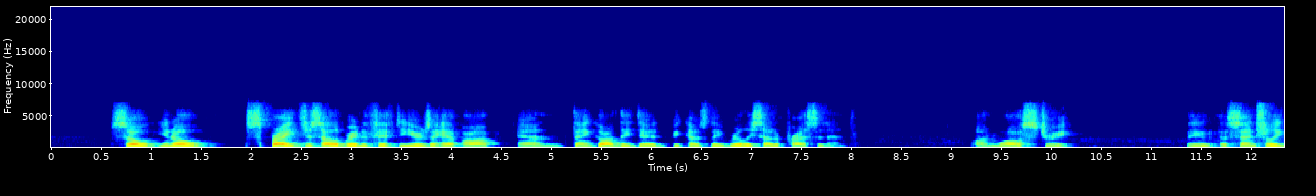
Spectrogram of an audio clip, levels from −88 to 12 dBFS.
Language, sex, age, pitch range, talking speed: English, male, 50-69, 95-115 Hz, 125 wpm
